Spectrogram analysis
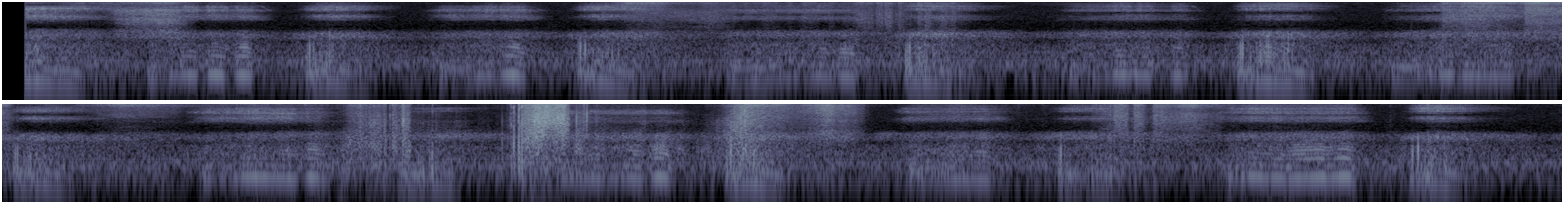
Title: Baby snoring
